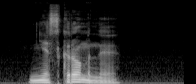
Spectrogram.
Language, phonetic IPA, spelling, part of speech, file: Polish, [ɲɛˈskrɔ̃mnɨ], nieskromny, adjective, Pl-nieskromny.ogg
